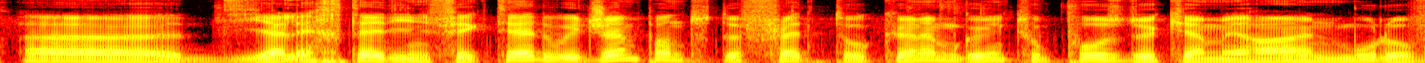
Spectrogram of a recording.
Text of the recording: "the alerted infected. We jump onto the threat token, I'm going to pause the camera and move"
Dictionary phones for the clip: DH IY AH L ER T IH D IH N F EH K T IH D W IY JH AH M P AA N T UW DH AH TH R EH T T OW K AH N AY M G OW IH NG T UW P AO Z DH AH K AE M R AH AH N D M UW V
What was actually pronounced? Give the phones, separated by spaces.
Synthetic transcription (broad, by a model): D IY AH L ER T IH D IH N F EH K T IH D W IY JH AH M P AA N T UW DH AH F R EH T T OW K AH N AY M G OW IH NG T UW P AO Z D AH K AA M R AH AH N M UW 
